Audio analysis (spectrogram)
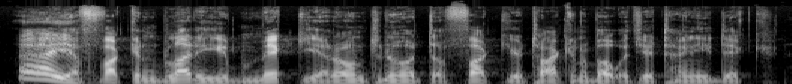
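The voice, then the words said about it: Put-on Irish accent, slightly Scottish. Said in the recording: “maybe an Irish occasionally ... That's pretty good. I heard a little Scottish in there.”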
